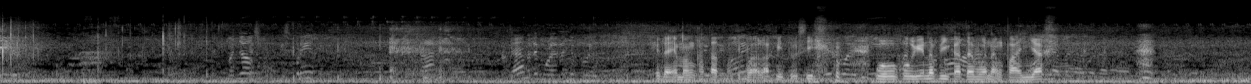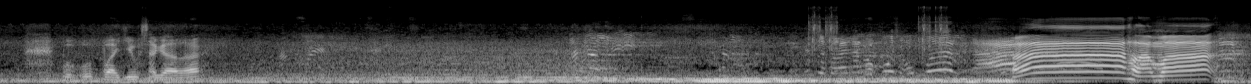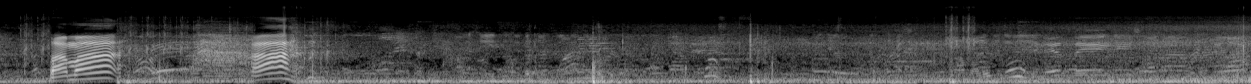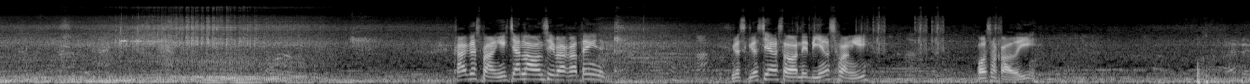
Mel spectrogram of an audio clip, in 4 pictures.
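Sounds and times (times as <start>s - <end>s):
faint voices: 0.0s - 38.8s
distant footballers calling: 0.0s - 50.0s
engine running: 34.3s - 41.2s.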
